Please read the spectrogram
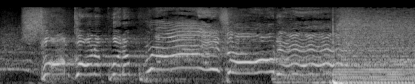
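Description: Worship song: a solo singer ad-libs a long melismatic line with wide vibrato over sparse accompaniment. About three seconds in, the bass and full band come back in on a hit and hold a sustained chord.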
